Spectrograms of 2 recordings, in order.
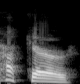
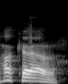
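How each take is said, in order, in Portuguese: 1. O L final tem o som regional caipira. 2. O L final tem um som regional não caipira. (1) "que não é Raquel, como se tem na variante caipira" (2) "há regiões em que o L final, de Raquel, por exemplo, né, vira um Raquel"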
